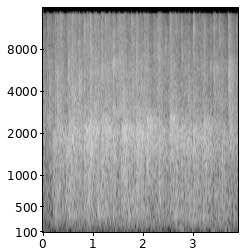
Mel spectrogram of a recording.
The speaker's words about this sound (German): Einen wunderbaren Applaus für diese zwei wunderbaren Menschen.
